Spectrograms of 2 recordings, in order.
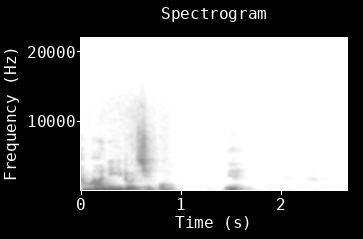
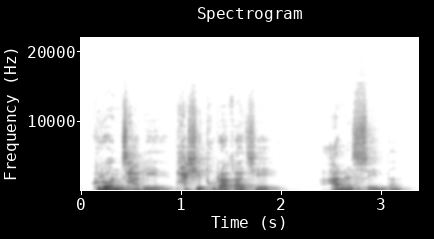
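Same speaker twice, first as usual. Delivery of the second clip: ordinary talk, nothing marked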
